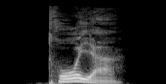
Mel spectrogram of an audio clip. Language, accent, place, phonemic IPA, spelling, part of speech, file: German, Germany, Berlin, /ˈtʁoːja/, Troja, proper noun, De-Troja.ogg
- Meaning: Troy (an ancient city in far northwestern Asia Minor, in modern Turkey)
